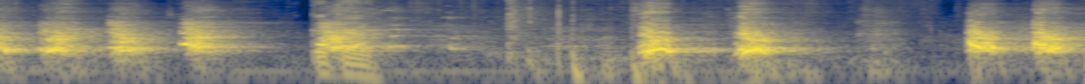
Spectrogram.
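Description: A big dog barks loudly and close, in short repeated bursts with gaps between them, while a person speaks briefly in between.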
